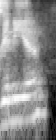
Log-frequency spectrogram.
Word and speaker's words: zinnia: i believe is pronounced zinnia yeah right it's spelled the same way but it's pronounced zinnia my name is zania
